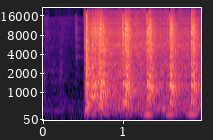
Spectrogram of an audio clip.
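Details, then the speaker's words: Military Onan MEP-016B 3 kW single-cylinder diesel generator, non-runner, starter fed directly at solenoid: click, then slow heavy cranking with compression thump about every quarter second, fan turning, never fires; cranks but no start, fuel and injection flow unchecked. "well it cranks and doesn't sound terrible I can see the fan moving here"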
